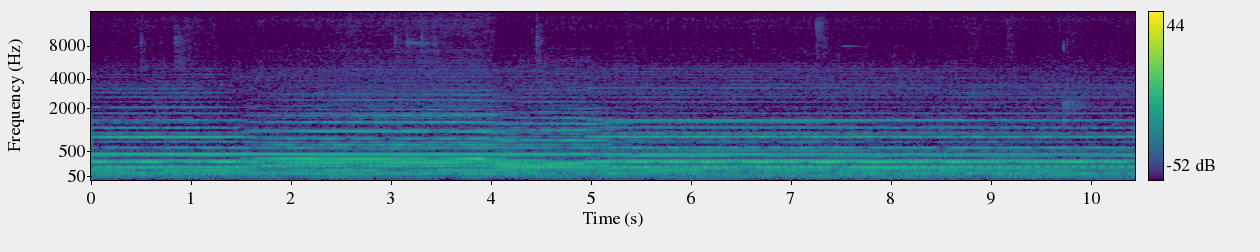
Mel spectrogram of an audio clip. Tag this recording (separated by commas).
String section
